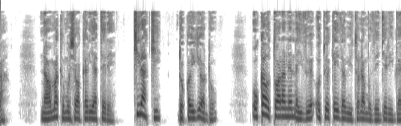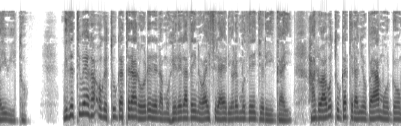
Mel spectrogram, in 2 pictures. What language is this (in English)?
Kikuyu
